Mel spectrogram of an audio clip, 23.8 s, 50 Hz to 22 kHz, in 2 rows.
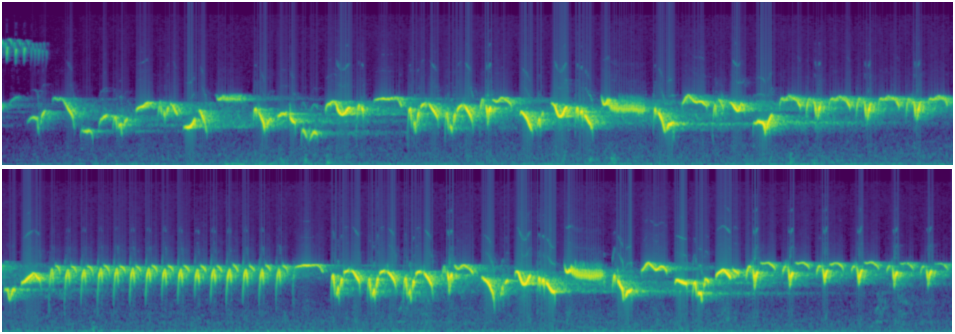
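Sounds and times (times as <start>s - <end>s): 
winter wren song slowed to quarter speed: 0.0s - 23.7s.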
